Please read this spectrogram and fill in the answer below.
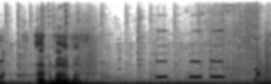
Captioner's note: beeping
